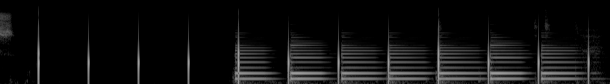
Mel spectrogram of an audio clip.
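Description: Logic Pro X metronome giving a four-click count-in at 120 bpm, then a software piano sound playing notes around middle C, re-struck roughly every half second in time with the click as MIDI notes are recorded.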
